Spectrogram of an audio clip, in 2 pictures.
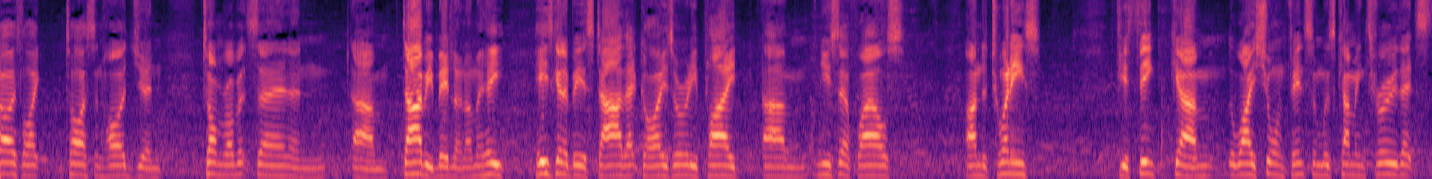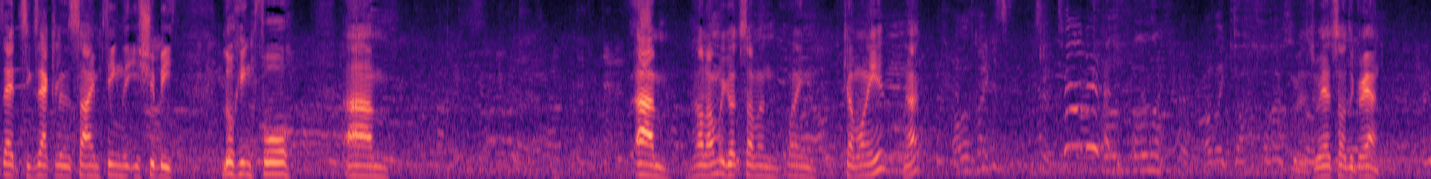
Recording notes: The Greenhouse Live - 2019 Jersey Flegg Grand Final - Canberra Raiders V South Sydney Rabbitohs. The Canberra Raiders appeared in the 2019 Jersey Flegg Grand Final at Western Sydney Stadium... The Greenhouse Live was there on location right after the clash with the South Sydney Rabbitohs.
